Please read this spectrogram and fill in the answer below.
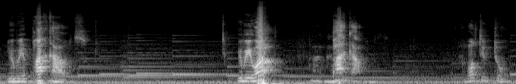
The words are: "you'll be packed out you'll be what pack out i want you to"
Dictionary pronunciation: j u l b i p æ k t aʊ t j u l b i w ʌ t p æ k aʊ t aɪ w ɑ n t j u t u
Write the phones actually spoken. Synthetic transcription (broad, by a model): j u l b i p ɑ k aʊ t j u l b i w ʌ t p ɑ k aʊ t aɪ w ɑ n t j u t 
